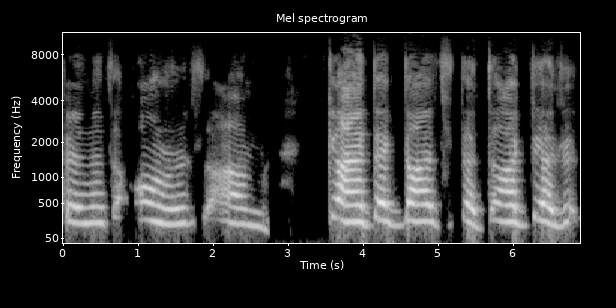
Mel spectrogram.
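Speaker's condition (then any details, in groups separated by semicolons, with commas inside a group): Speech and mobility impairment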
